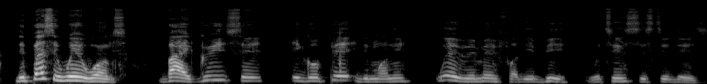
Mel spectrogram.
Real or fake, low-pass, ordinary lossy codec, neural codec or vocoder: real; 14.4 kHz; none; none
